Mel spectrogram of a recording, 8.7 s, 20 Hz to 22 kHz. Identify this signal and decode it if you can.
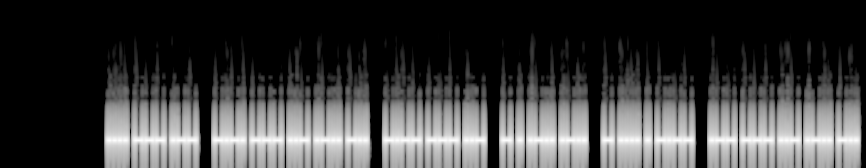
Morse code, heard as a keyed tone, about 44 wpm, 700 Hz. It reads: HOW COULD YOU TELL THEY WOULD
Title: Sentences from Top 1000 Words 45wpm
